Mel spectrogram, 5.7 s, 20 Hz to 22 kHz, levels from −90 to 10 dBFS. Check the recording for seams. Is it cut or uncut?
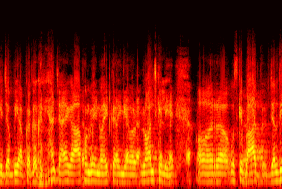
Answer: uncut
